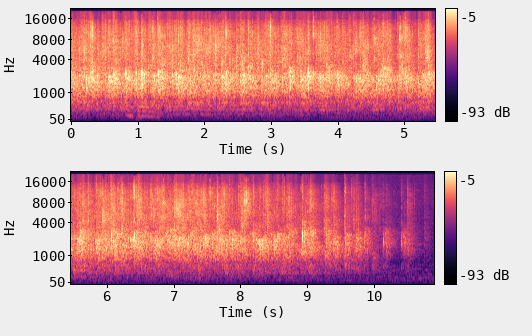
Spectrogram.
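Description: A lecture audience applauds a guest speaker with steady, dense clapping that holds evenly for about ten seconds, then thins and fades out at the end.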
